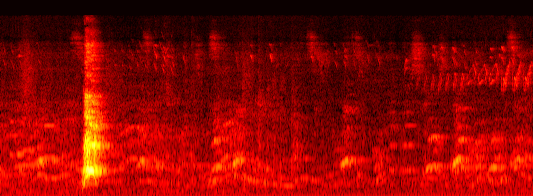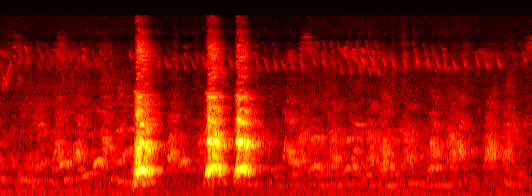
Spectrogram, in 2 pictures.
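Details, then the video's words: Beagle giving one abrupt bark, then after a pause a quick series of three barks, with soft twittering birds and low ambient noise around them. "CONHEÇA O LATIDO DO BEAGLE"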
